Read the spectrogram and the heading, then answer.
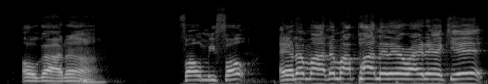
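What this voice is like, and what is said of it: Put-on East Atlanta accent. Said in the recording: “mine's a generic East Atlanta accent”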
